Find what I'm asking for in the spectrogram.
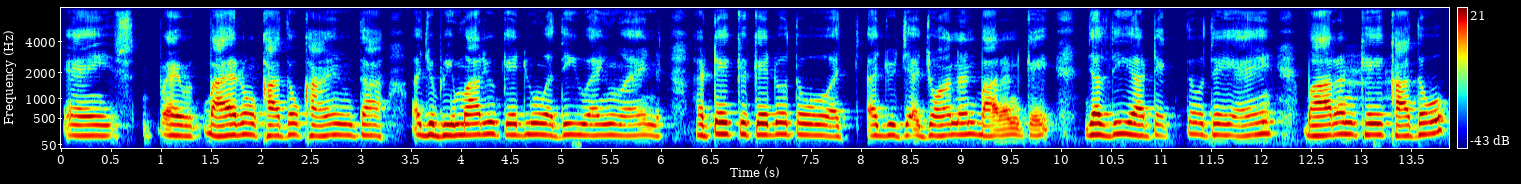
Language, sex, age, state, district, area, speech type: Sindhi, female, 60+, Gujarat, Surat, urban, spontaneous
